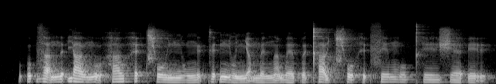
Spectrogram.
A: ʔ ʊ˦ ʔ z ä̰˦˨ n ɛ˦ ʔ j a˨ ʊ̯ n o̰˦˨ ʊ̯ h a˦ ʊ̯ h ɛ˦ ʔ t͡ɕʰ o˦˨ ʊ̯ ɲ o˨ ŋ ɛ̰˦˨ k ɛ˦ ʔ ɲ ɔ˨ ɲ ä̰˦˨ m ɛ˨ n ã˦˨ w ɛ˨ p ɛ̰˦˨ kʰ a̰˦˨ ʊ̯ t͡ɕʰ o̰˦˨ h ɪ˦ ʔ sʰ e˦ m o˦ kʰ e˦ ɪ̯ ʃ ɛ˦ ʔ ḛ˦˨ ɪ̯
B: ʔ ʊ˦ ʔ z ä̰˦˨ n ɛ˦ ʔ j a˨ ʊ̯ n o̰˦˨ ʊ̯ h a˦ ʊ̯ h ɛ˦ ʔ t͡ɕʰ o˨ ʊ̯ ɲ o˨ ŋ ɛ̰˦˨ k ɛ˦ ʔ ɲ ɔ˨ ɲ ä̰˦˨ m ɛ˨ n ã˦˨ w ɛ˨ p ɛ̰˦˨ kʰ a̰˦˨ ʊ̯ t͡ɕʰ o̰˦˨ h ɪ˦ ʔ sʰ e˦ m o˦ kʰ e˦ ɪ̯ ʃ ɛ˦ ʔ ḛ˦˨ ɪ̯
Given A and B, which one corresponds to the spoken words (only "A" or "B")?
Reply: B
